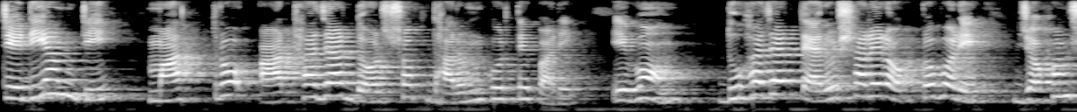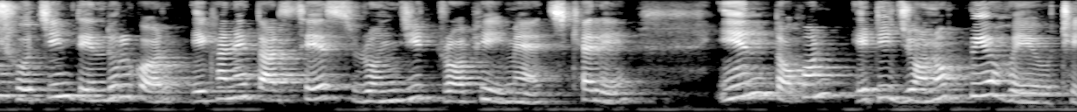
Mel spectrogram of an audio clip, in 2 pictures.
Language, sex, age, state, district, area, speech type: Bengali, female, 30-45, West Bengal, Paschim Medinipur, rural, read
